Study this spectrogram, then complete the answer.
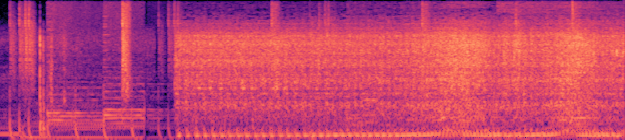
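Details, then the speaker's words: Scooter (automatic motorcycle) idling with a deep, lumpy thud that surges unevenly, about three pulses a second; rough idle blamed on poor-quality engine oil, suspected rather than confirmed, oil change advised. "Jika suara sepeda motor Anda terdengar sangat kasar, ini disebabkan oleh kualitas oli mesin yang buruk."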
